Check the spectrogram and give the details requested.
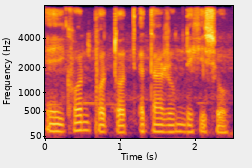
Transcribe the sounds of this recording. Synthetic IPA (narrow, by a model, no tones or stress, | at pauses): ejkʰɔnpʰɔtɔtɛtaɹumdekʰisu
